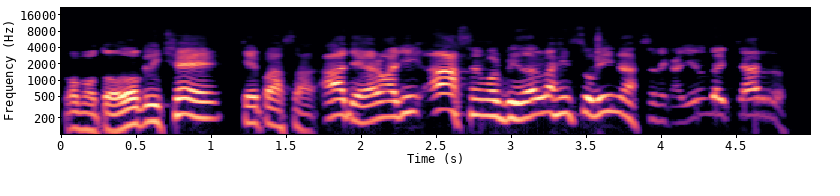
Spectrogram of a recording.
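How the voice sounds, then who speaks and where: A Puerto Rican man on a podcast, his voice a touch higher than most men's, talks through a movie's story in loose, rambling chat and keeps restarting his sentences. The sound is close and dry, with no room around it. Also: expressive, fast talker, a bit bright, no echo. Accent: Puerto Rican Spanish. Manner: rambling, chatty plot retelling with many restarts. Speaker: podcast co-host. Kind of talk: casual film review chat.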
